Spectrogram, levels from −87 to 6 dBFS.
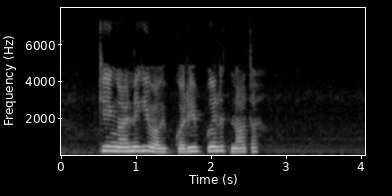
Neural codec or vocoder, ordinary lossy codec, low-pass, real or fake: none; none; 7.2 kHz; real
